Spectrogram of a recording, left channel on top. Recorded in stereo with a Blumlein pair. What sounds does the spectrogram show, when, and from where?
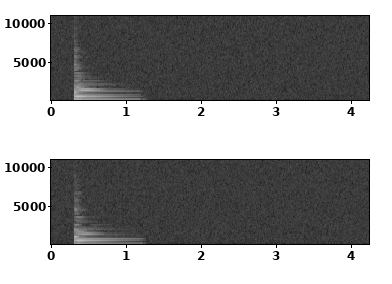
0.3 s dishes clattering: 25° left, 5 m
